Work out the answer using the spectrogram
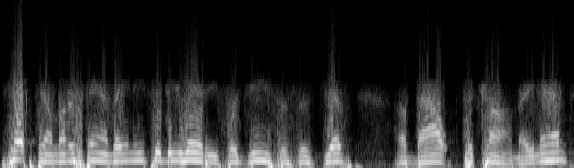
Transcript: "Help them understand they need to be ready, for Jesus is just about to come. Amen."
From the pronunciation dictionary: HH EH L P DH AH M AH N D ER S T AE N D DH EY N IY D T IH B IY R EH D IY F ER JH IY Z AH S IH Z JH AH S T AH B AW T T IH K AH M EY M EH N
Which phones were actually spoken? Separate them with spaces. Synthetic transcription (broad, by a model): HH EH L P DH AH M AH N D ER S T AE N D DH EY N IY D T IH B IY R EH D IY F ER JH IY Z AH S IH Z JH AH S T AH B AW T T IH K AH M EY M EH N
